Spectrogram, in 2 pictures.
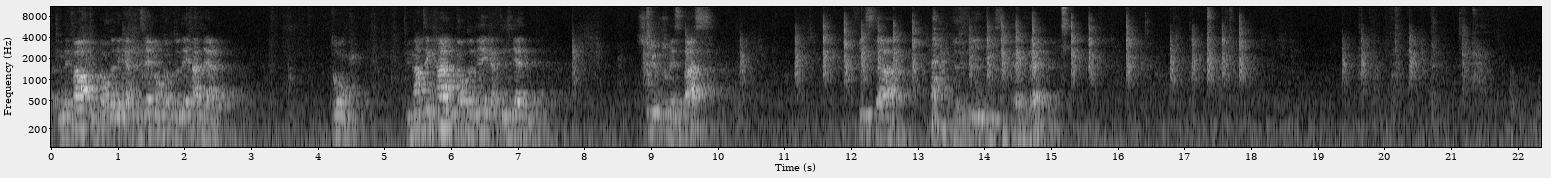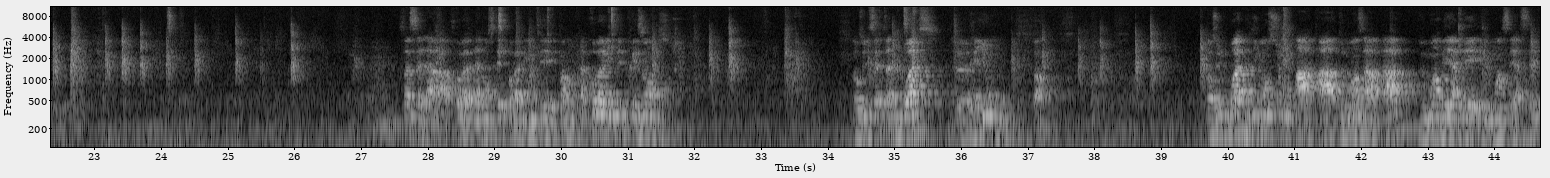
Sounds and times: course of physical science 0:20.4 - 0:44.6

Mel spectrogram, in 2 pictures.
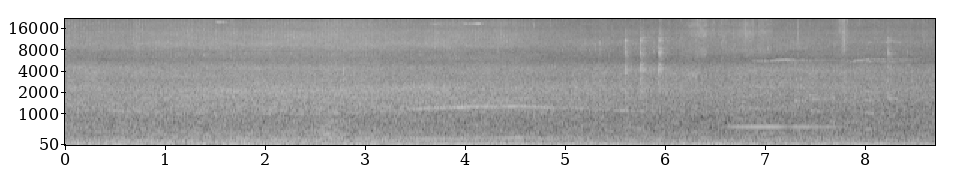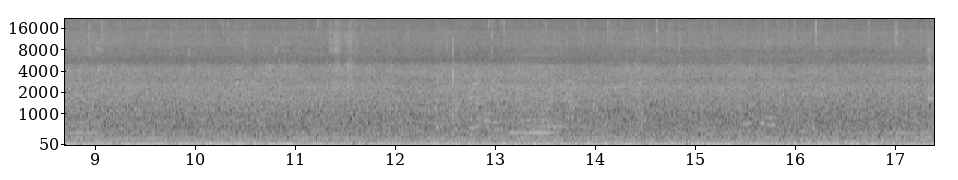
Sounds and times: river yacht 0:04.8 - 0:17.3

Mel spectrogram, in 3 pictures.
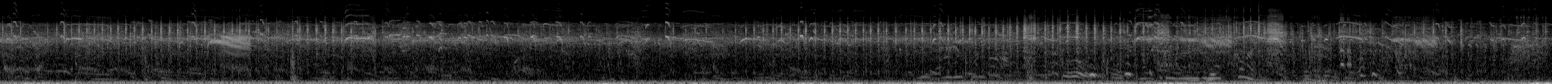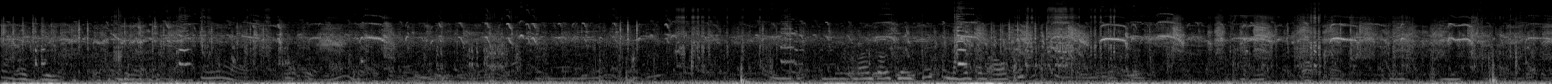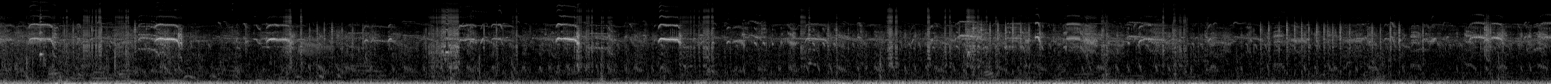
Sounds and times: arctic tern colony 0:00.0 - 0:46.5
background noise from people 0:00.0 - 0:46.5
boats 0:00.0 - 0:46.5
planes 0:00.0 - 0:46.5
creaking boards 0:09.4 - 0:45.2

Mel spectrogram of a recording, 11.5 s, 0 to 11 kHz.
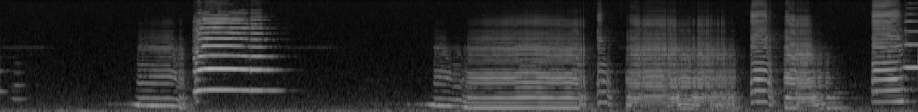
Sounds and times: creaking with wooden doors 0:01.6 - 0:03.7
creaking with wooden doors 0:05.2 - 0:11.4

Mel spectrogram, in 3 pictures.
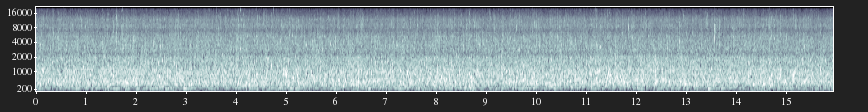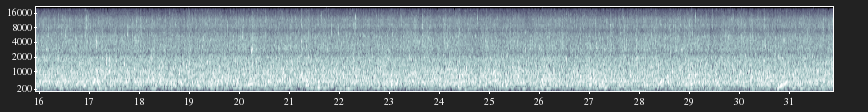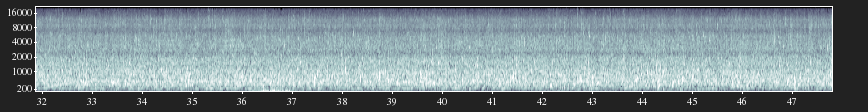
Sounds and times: River 0:00.0 - 0:47.8

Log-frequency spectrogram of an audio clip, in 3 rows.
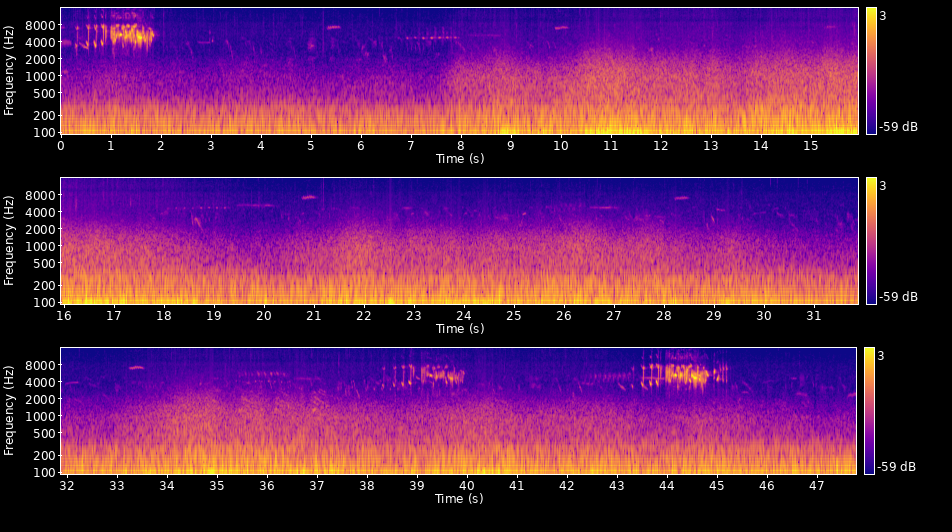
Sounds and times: blackbird 0:00.0 - 0:01.9
pheasant 0:00.0 - 0:01.9
skylark 0:00.0 - 0:01.9
very windy 0:00.0 - 0:01.9
linnet 0:00.3 - 0:01.8
very windy 0:32.0 - 0:47.7
pheasant 0:34.7 - 0:40.6
skylark 0:34.7 - 0:40.1
blackbird 0:37.8 - 0:40.0
pheasant 0:42.0 - 0:45.7
skylark 0:42.1 - 0:45.4
blackbird 0:42.4 - 0:45.6

